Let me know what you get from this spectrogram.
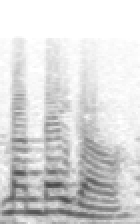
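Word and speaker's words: lumbago: to Chicago Mr SCH that word is pronounced Lambo or they changed it recently they never changed it it's always been pronounced Lambo according to Webster all right but I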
